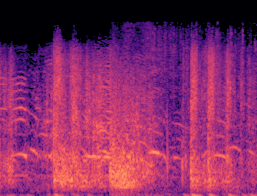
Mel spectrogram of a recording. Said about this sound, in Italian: La cosa dell'incredibile, mentre ancora tuonavano i cannoni a Custoza, qui al campo del comando dove si trova il re Vittorio Emanuele, è arrivata la notizia che il generale La Marmora ha preso la decisione di ordinare la ritirata.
